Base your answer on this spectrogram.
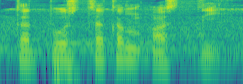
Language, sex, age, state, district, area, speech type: Sanskrit, male, 18-30, Odisha, Balangir, rural, spontaneous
